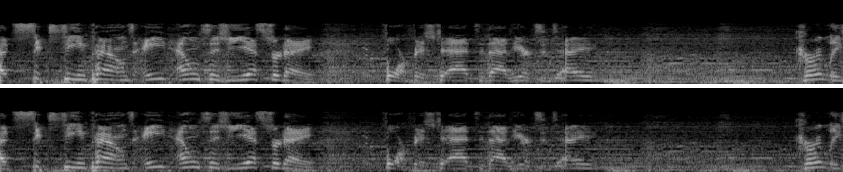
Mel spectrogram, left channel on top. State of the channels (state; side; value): normal; both; correlation 0.82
